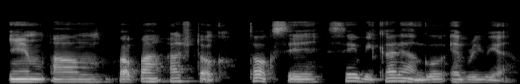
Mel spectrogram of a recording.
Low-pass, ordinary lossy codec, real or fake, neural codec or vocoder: none; none; fake; codec, 16 kHz, 4 kbps, X-Codec, HuBERT features, trained on balanced general audio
